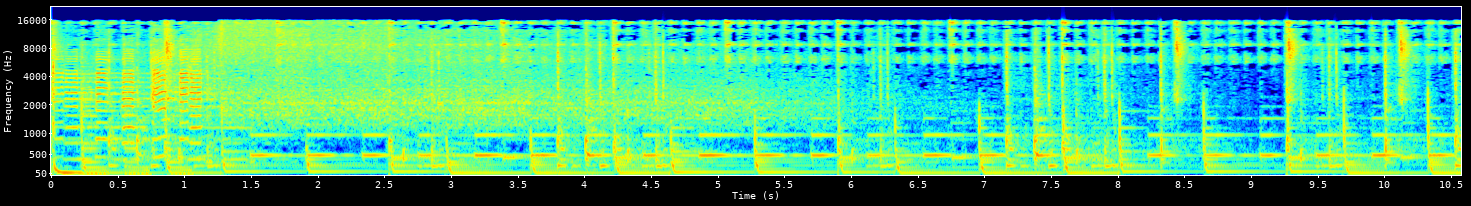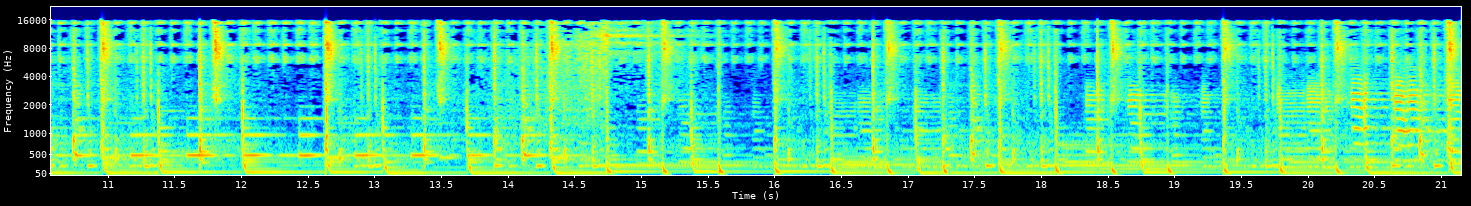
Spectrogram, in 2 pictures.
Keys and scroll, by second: 3.0-5.3 typing, 5.5 Return.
